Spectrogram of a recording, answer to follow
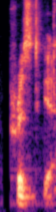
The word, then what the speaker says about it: Christgau: People often mispronounce the last name, but it is pronounced Christgau.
